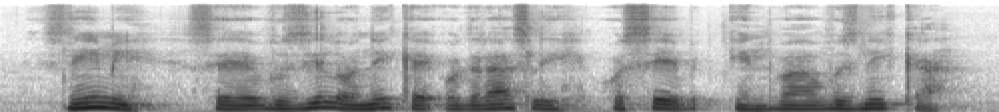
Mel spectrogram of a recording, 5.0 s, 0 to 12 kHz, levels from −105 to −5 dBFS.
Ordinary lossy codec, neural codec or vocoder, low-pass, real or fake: none; none; 9.9 kHz; real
